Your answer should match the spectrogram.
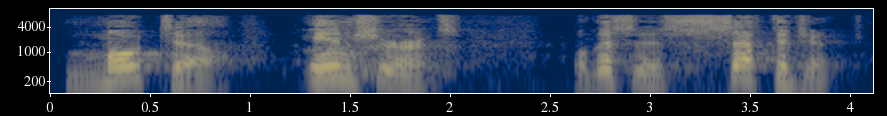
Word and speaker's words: Septuagint: By the way, for those of you who find that Septuagint just rolls off of our gringo tongues nicely, you got to get the emphasis on the right syllable It is the first one, and it is Septuagint.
